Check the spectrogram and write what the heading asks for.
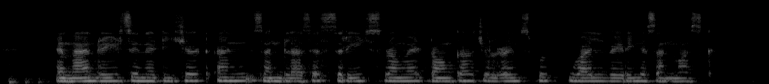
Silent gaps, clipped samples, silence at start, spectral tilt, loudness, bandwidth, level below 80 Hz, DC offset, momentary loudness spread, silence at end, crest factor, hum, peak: none; under 0.1%; 0.05 s; -5 dB/octave; -44 LUFS; 14.5 kHz; -76 dBFS; under 0.1%; 8 LU; 0.55 s; 18 dB; none; -28 dBFS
